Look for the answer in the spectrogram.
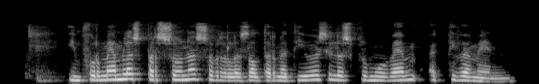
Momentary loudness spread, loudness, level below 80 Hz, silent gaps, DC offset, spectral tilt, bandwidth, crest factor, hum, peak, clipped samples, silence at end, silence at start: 8 LU; -18 LUFS; -60 dBFS; none; under 0.1%; -5.5 dB/octave; 7.8 kHz; 16 dB; none; -2 dBFS; under 0.1%; 0.25 s; 0.3 s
